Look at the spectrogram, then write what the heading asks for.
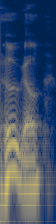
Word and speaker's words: Hugo: And we went to the Hugo Boss Yeah, Hugo you would say in the West, but Germans pronounce it Hugo.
